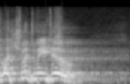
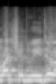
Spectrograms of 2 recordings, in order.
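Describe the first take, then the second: First: "what should we do?" higher and drawn out; emphatic repeat. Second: Said in the usual way. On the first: Shown as a demonstration. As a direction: slowly press home "what should we do?". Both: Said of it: "I'm trying to emphasize".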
